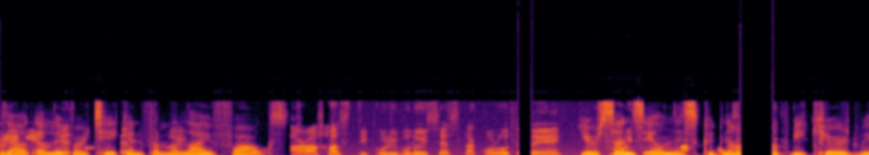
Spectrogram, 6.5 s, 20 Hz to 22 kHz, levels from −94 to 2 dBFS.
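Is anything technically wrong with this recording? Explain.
Yes. A mains buzz runs under the entire speech recording, sitting about 25 dB below the signal. It is a steady, raspy hum built on 50 Hz, with harmonics climbing into the kilohertz range, which likely comes from switching spikes entering through a dimmer, rectifier or unshielded lead. On a spectrogram it appears as evenly spaced horizontal lines across the whole clip.

Speech suppressed in double talk occurs at 0.02–1.41 s, 1.79–2.46 s and 4.64–6.30 s. The voice dips sharply, by as much as about 35, 30 and 40 dB, for roughly a second, a third of a second and a second of each stretch. The likely cause is an echo canceller that could not separate its own talker from the loudspeaker echo while both sides talked, and turned both down. The waveform shows the envelope suddenly collapsing and recovering in ragged pieces.

Bluetooth stalls cut the audio at 3.89–3.99 s (101 ms) and 5.55–5.80 s (243 ms). 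The sound drops to dead silence and then resumes, likely because interference delayed packets until the headphone buffer ran empty. Both the waveform and the spectrogram show clean, fully blank gaps.

An echo leak appears at 6.10–6.15 s. A faint copy of the voice, about 30 dB down and 241 ms late, slips through when a loudspeaker's echo canceller likely missed part of its own playback. On a spectrogram it shows as a weak, delayed ghost of the earlier speech energy. The empty band above 8 kHz comes from the call's normal microphone processing and is not a fault.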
